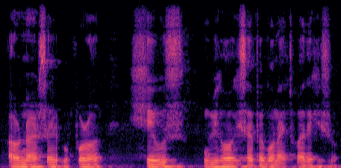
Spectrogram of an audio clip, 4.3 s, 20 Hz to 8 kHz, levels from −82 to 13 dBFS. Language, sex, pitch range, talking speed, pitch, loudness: Assamese, male, 95-105 Hz, 125 wpm, 100 Hz, -18 LUFS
